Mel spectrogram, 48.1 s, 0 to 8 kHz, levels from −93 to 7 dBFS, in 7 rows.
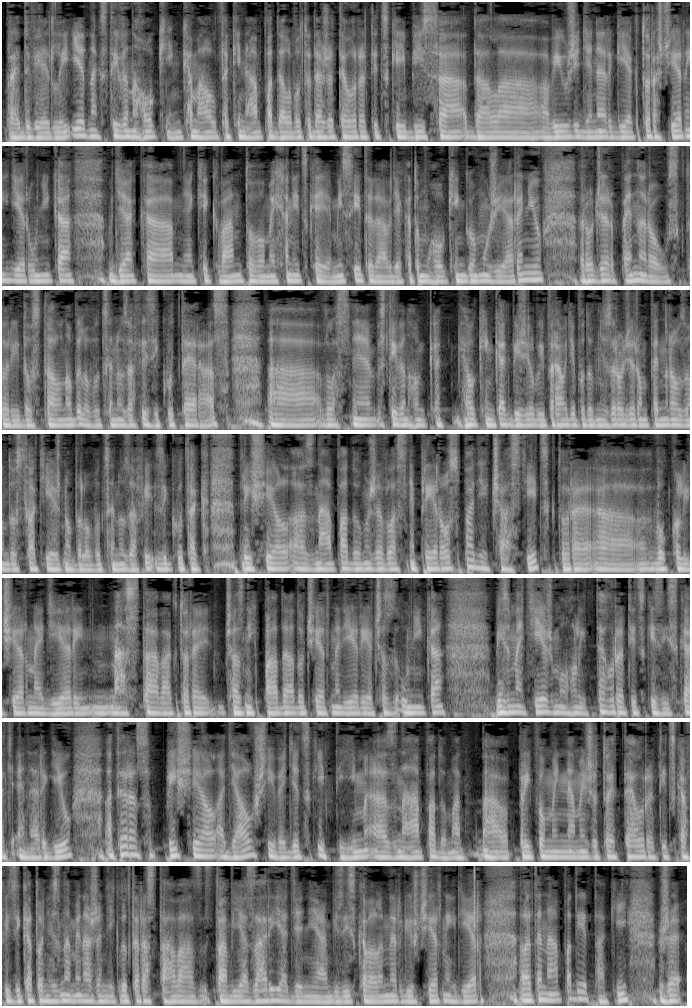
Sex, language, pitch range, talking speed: male, Slovak, 110-120 Hz, 160 wpm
